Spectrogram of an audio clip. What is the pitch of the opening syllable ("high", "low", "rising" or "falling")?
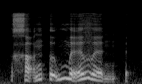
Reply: rising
